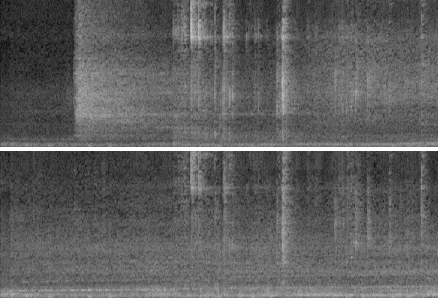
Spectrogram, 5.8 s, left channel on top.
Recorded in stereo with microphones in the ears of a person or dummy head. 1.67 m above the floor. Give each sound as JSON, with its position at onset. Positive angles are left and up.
{"t": 2.3, "sound": "keys jangling", "side_deg": 55, "distance_m": 1.7}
